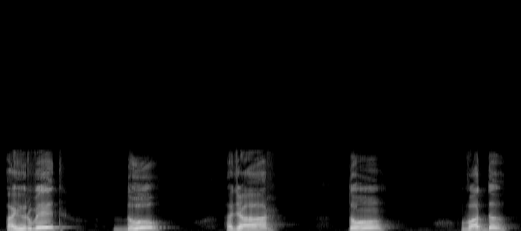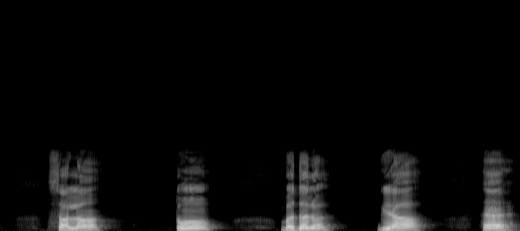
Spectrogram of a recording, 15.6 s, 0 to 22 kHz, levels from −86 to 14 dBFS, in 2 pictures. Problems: background sounds at intervals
